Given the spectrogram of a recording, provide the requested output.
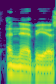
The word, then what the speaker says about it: Anevia: so by the way it's anivia so I've been saying her name wrong the entire time and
